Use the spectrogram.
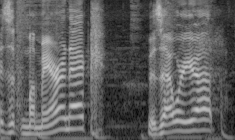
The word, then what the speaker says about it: Mamaroneck: scott walker coming to us from am i pronouncing it right is it mamaroneck is that where you're at uh yeah mamaroneck although i am actually back in the hotel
